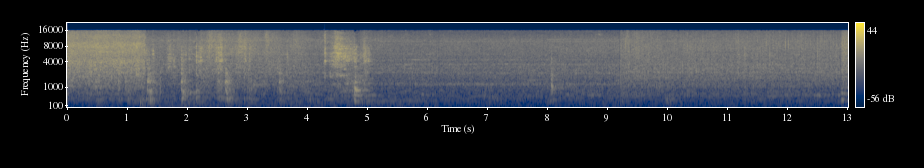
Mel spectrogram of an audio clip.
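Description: Spice paste of garlic, ginger, chilli and turmeric frying in hot oil in a pan, with a loud hiss in the first second as water meets the oil. It is then stirred, with scrapes and knocks of the spatula against the pan for a few seconds, and after that settles to a steady, quieter sizzle.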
